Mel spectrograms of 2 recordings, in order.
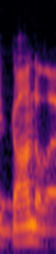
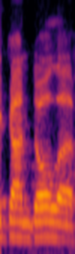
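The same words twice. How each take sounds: First: Gondola stressed on the first syllable, GON-duh-la; standard GON-duh-la. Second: Gondola stressed on the middle, gon-DOH-la; local gon-DOH-la. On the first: Saying it as in Switzerland, GON-duh-la. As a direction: hit GON, shrink the middle of gondola. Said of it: "if I was in Switzerland". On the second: Naming the thing up there the local way, gon-DOH-la. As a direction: put a long DOH in gondola. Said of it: "I would say gondola for the thing". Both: Shown as a demonstration.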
